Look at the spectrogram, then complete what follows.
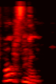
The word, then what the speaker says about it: Wolfman: so many different ways so how do you pronounce your last name correctly that's right Wolfman Wolfman Wolfman all right that's what I said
